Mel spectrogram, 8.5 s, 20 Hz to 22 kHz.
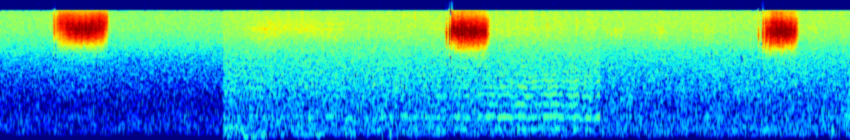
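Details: Two-coloured grasshopper recorded at Illmitz, Austria, on 21 July 2021; three short, hissing high-pitched bursts, each about half a second long, spaced roughly three and a half seconds apart, with a faint low hum between them.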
